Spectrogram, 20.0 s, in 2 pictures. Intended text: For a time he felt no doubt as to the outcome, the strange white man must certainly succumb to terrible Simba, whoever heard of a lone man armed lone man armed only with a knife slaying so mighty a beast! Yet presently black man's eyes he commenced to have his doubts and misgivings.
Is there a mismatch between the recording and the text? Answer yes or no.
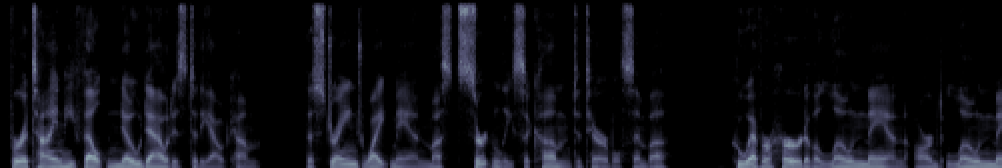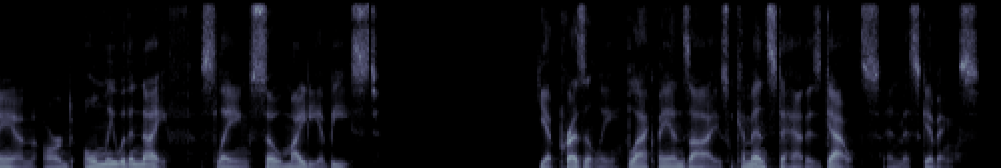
no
